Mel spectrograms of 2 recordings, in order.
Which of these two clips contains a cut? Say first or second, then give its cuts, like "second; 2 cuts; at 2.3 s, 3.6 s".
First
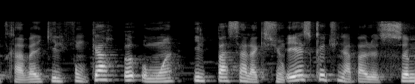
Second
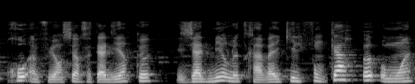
first; 1 cut; at 2.8 s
